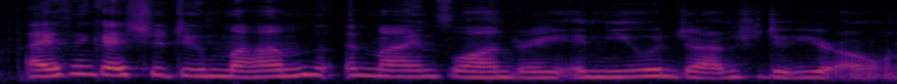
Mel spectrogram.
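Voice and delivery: plain reading voice

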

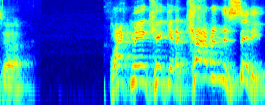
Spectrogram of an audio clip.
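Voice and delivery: very slow, high, drawn-out, rising wailing scream. Retelling a man in his underwear and boots yelling, imitating his screaming. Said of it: "and he's screaming".

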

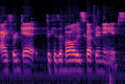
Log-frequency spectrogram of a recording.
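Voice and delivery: plain

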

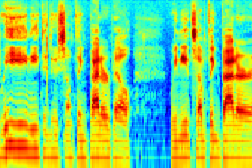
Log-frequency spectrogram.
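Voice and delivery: normal talking voice

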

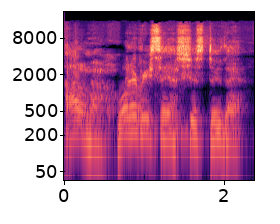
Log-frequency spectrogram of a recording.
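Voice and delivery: mock exasperated, frustrated voice. Acting out the mother telling the servants to obey: imitating an exasperated mother. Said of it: "Put the emotion in it".

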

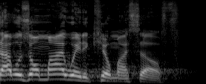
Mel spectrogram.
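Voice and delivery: normal talking voice

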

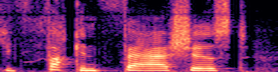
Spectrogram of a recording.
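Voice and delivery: high, shrill, loud screaming. Describing a video of a woman in a police officer's face, imitating a woman screaming. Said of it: "woman screaming in this cop's face".

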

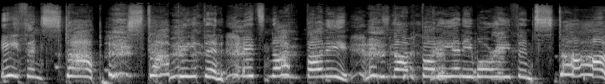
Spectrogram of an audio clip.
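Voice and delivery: play-acted screaming, voice shooting up very high. Retelling spinning around at top speed, imitating Zach screaming at Ethan. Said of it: "Zach is just screaming".

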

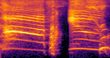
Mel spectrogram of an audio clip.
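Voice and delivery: very high, loud, crow-like squawking yell. Asked to do the bird impression again, yelling in the crow voice. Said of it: "just a guy yelling like that".

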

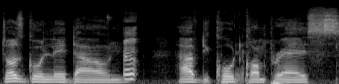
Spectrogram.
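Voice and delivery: put-on dad voice in an invented accent. Retelling being sick, speaker quotes dad's advice in a put-on accent. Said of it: "My dad don't actually talk like this".

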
